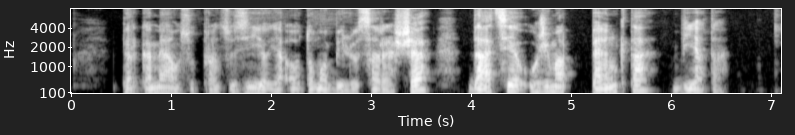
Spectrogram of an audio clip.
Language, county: Lithuanian, Kaunas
